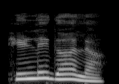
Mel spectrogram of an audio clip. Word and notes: ಹಾಲ್ಗಲ್ಲ: hālgalla

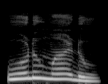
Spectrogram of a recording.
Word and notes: ಓಡುಮಾಡು: ōḍumāḍu

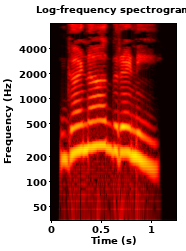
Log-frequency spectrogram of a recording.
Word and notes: ಗಣಾಗ್ರಣಿ: kannada

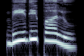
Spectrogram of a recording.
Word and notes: ಬೀದಿಪಾಲು: bīdipālu

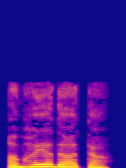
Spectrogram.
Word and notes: ಅಭಯದಾತೆ: abhayadāte

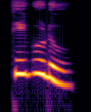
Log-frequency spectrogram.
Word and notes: ದಿಗುಡು: diguḍu; kannada

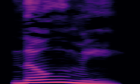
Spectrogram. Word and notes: ನೌಮಿ: Kannada

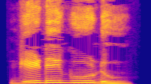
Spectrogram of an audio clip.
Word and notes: ಗೆಡೆಗೂಡು: geḍegūḍu

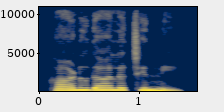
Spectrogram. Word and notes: ಕಾಡುದಾಲಚಿನ್ನಿ: kāḍu dalacinni

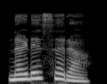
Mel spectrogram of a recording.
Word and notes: ನಿಟ್ಟುಸಿರು: niṭṭusiru

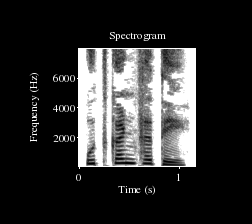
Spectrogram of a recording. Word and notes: ಉತ್ಕಂಠತೆ: utkaṇṭhate

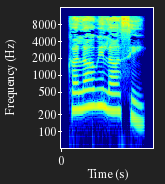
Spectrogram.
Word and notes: ಕಲಾವಿಲಾಸಿ: kalāvilāsi

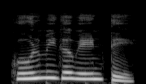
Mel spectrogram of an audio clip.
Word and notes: ಕೋಳ್ಮಿಗವೇಂಟೆ: Kannada

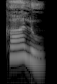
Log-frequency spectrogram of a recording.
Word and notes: ಕಲು: Kannada

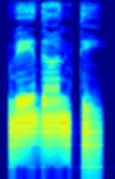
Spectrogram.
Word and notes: ವದಂತಿ: vadanti

